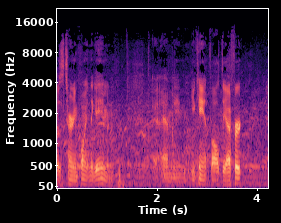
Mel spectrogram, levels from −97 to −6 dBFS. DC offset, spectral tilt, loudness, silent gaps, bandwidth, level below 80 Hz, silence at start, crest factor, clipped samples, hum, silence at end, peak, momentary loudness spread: under 0.1%; -4 dB/octave; -25 LUFS; none; 14 kHz; -58 dBFS; 0 s; 22 dB; under 0.1%; none; 0 s; -4 dBFS; 18 LU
